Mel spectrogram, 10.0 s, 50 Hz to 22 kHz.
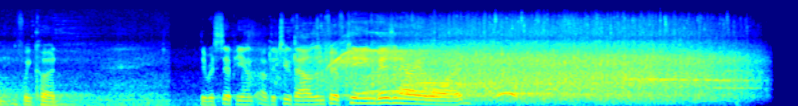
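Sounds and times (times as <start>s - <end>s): audience applauding: 3.0s - 9.7s.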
